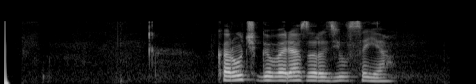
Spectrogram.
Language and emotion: Russian, neutral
